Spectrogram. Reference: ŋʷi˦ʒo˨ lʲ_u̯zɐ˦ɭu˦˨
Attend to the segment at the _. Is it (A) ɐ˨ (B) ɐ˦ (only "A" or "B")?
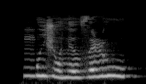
A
